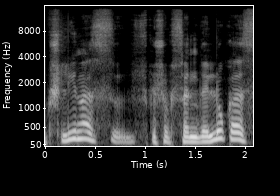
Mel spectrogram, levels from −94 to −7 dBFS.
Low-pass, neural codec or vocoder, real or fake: 14.4 kHz; codec, 44.1 kHz, 7.8 kbps, Pupu-Codec; fake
